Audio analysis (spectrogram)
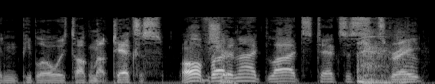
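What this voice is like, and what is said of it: Put-on Texas accent, quite good. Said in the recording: “I like your Texas accent. ... It's very good.”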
